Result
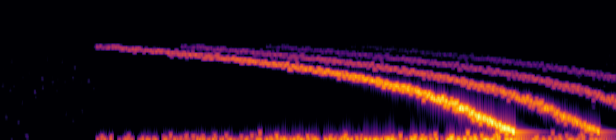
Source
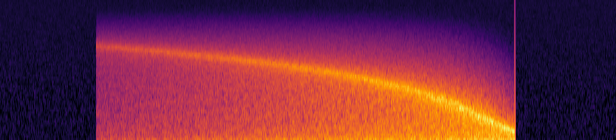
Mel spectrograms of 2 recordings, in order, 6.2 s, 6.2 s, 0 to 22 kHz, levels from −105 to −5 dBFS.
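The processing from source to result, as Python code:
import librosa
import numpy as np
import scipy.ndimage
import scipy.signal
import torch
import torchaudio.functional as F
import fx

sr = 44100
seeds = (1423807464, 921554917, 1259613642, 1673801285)

p1 = fx.peak_eq(x, sr, hz=130.0, db=3.0, octaves=1.5)
p2 = fx.hum_notches(p1, sr, base_hz=60, count=4)
p3 = fx.spec_topn(p2, sr, count=4)
p4 = fx.air_absorb(p3, sr, metres=200.0)
p5 = p4 + fx.echo_feedback(p4, sr, ms=849, feedback_pct=26, wet_db=-16, dry=0)
y = p5 * librosa.db_to_amplitude(5.0)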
